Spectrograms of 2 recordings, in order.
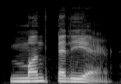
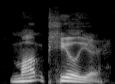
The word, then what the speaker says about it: Montpellier: If you're speaking an English accent, and I looked up the how to pronounce it, it says Montpellier. Montpellier. Montpellier. Montpellier. That is a very American way to say it, honestly.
